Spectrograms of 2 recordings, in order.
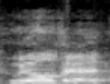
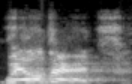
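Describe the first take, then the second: First: Said in the usual way. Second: Loud, excited promise; excited shout. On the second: Real, not acted. Promises a showstopper finale.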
